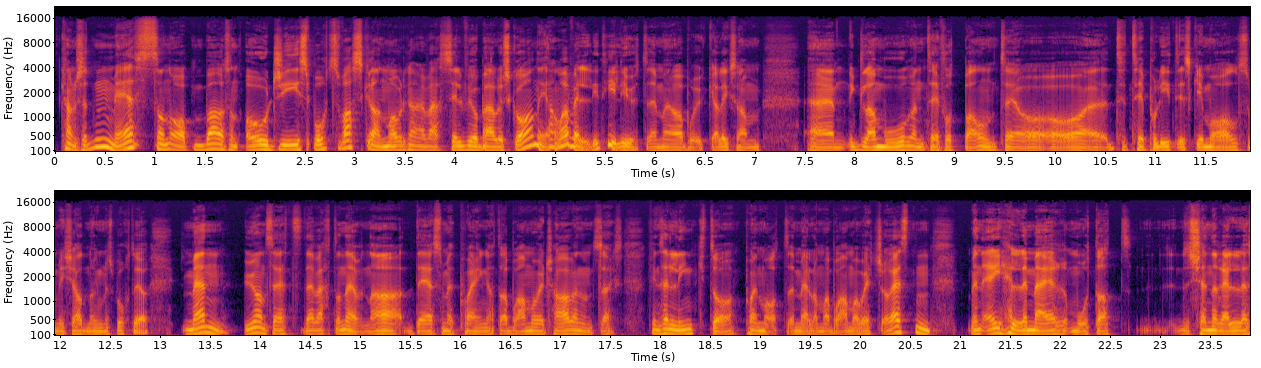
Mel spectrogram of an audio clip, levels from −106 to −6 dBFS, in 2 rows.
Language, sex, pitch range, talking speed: English, male, 100-135 Hz, 185 wpm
